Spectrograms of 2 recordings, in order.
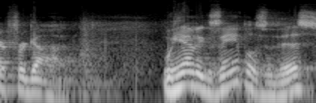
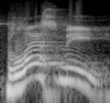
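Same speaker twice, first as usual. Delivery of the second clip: passionate plea; 5 semitones higher than usual. Acted. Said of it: "Jabez's passion, he asked God".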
